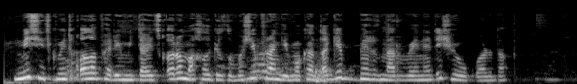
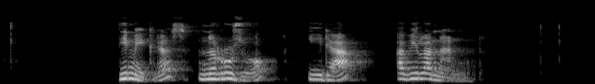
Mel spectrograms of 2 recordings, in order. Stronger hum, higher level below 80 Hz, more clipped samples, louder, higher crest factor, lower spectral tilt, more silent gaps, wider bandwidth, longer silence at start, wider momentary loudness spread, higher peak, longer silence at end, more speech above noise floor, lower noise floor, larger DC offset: neither; first, -52 dBFS vs -78 dBFS; neither; first, -18 LUFS vs -22 LUFS; about the same, 16 dB vs 20 dB; about the same, -4 dB/octave vs -3.5 dB/octave; neither; first, 11.5 kHz vs 9.8 kHz; second, 0.05 s vs 1.2 s; about the same, 11 LU vs 13 LU; about the same, -2 dBFS vs -4 dBFS; second, 0.2 s vs 1.25 s; second, 29 dB vs over 68 dB; second, -47 dBFS vs under -90 dBFS; neither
